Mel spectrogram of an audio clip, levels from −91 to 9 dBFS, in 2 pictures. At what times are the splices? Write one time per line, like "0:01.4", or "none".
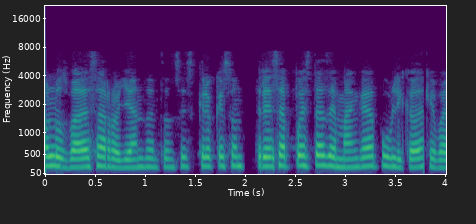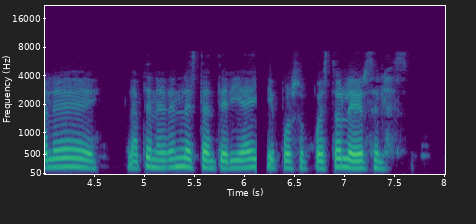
0:02.0
0:03.8
0:05.0
0:06.1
